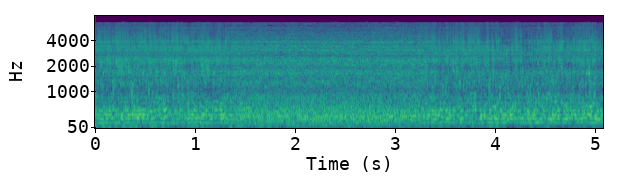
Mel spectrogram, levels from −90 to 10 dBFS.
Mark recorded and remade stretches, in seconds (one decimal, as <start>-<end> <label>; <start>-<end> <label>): 0.0-1.4 remade; 1.4-3.3 recorded; 3.3-5.1 remade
